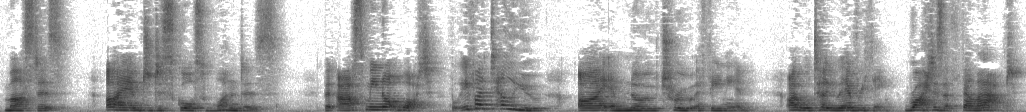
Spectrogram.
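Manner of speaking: loud swaggering Bottom. Acted. Bottom teasing the players with his tale, loud. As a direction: boast to the players loudly.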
